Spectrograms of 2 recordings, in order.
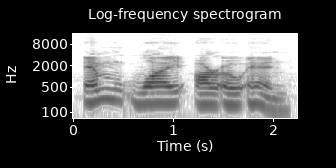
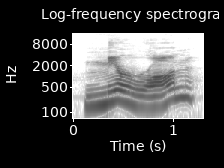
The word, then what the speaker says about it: Myron: because there's no there's only one end at the end m-y-r-o-n myron me or not you're not yeah i mean you're not coming into play i i guess you might be able to mispronounce it as my um mirror ron but not mere none but even then myron just sounds so much like myron just sounds so much more obvious my rune in the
